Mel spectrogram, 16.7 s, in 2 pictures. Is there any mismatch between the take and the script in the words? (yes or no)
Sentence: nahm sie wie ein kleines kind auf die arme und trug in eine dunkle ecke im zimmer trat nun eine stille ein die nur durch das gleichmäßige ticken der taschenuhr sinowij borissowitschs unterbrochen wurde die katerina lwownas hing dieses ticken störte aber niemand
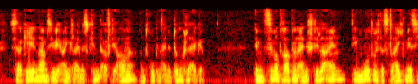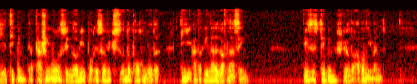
no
